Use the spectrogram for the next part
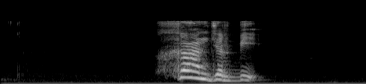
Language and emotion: Russian, angry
